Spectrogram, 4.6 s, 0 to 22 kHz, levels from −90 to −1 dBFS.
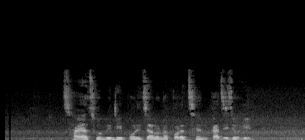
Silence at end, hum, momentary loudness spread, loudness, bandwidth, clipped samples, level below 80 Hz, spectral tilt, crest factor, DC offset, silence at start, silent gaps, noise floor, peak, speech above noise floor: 0 s; none; 21 LU; -31 LUFS; 11.5 kHz; under 0.1%; -68 dBFS; -6 dB/octave; 18 dB; under 0.1%; 0.95 s; none; -57 dBFS; -16 dBFS; 27 dB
